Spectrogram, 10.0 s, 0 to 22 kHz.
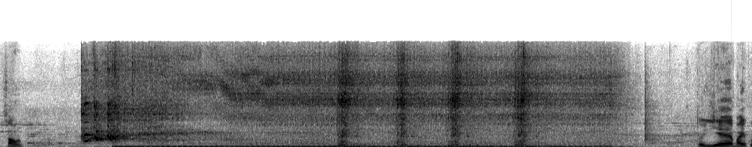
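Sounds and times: motorcycle engine idling: 0:01.1 - 0:08.4.

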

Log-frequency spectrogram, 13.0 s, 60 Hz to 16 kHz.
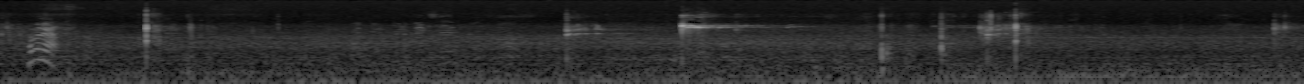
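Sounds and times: metal bat hitting balls: 0:01.4 - 0:01.9, 0:05.6 - 0:06.2, 0:08.8 - 0:10.4, 0:12.7 - 0:13.0.

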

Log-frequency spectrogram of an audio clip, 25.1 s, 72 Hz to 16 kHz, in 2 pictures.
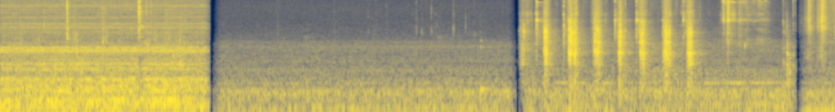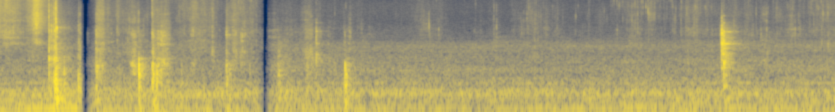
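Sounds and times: soft handling sounds: 0:13.9 - 0:25.0.

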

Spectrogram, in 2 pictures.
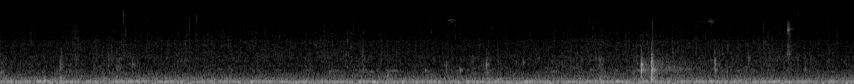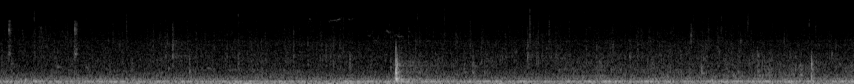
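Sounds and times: faint ticks: 0:05.6 - 0:17.0.

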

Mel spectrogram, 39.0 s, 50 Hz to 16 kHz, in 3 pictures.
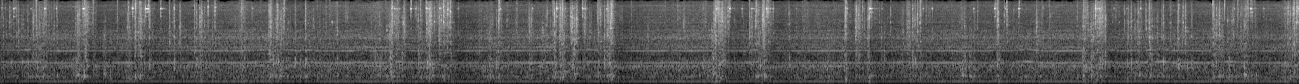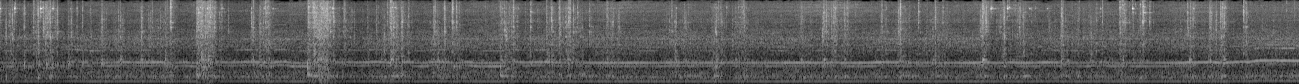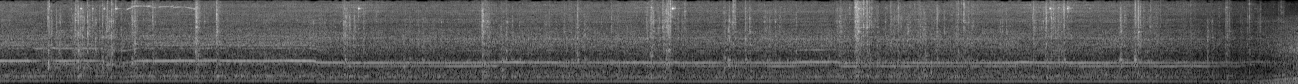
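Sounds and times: excavator diesel engine running: 0:37.5 - 0:38.9.

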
